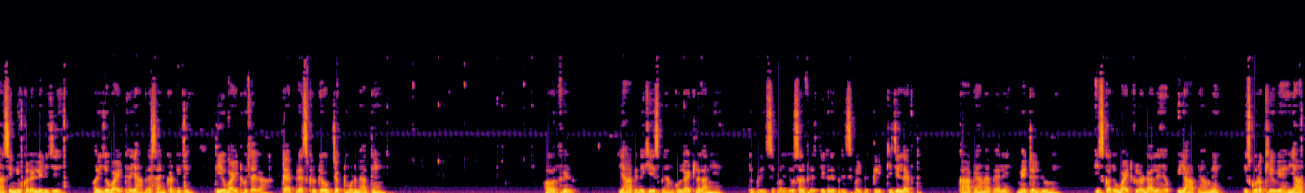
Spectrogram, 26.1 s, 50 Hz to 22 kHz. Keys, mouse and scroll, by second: 0.3-3.7 drag, 4.3-4.7 scroll down 2, 4.7 shift+middle click, 5.4 Tab, 5.9-6.5 scroll up 5, 6.5-7.6 shift+middle drag, 7.6-8.0 scroll up 2, 8.0-8.5 shift+middle drag, 8.5-9.0 scroll up 2, 9.0 shift+middle click, 9.7-10.1 scroll up 1, 10.1-11.6 shift+middle drag, 11.6 scroll down 2, 13.9-17.0 shift+middle drag, 19.3 scroll down 1, 19.3-22.3 scroll up 11, 25.9 click.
